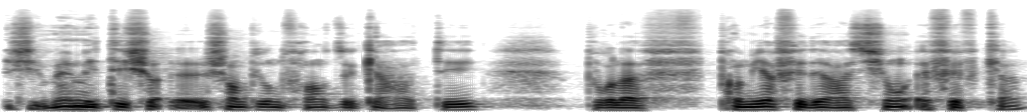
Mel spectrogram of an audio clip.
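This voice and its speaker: In relaxed personal storytelling, an Italian man in his seventies, an elixir maker and interview guest, talks about his life from his workshop. His voice sits low with fairly even intonation at normal speed, and his hesitant speech is packed with fillers and restarts.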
